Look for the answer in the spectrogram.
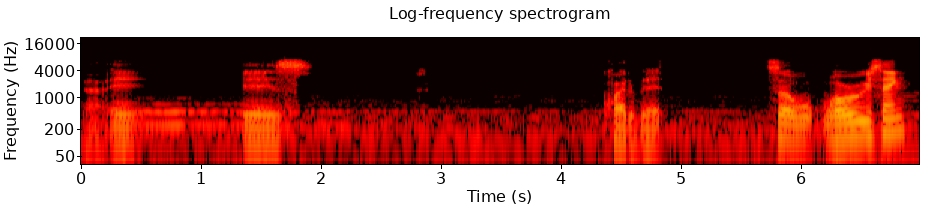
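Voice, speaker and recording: A man's voice: fairly low pitch, takes it slowly, over music. A man playing in an online tabletop game, his voice breaking up and cutting out over a bad call connection, trailing off mid-sentence. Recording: muffled lo-fi internet call audio.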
